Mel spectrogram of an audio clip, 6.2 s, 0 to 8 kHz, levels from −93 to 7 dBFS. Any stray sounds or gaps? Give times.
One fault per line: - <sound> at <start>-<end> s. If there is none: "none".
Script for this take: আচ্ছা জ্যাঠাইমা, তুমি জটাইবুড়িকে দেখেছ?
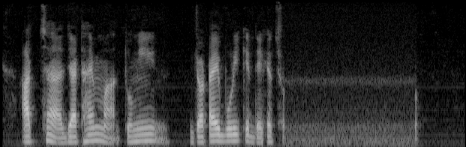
none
